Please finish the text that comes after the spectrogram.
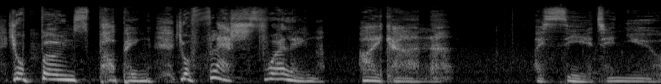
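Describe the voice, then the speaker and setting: An actress playing a fierce, proud alien warrior woman in a video game, with a husky, breathy rasp and clipped, menacing delivery. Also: low voice, a bit bright, full character voice. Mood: feverish dread, then grim resolve. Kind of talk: dramatic video game acting.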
